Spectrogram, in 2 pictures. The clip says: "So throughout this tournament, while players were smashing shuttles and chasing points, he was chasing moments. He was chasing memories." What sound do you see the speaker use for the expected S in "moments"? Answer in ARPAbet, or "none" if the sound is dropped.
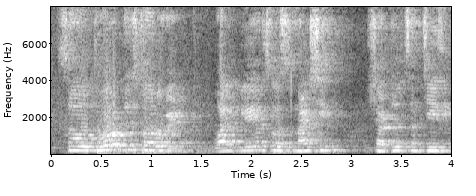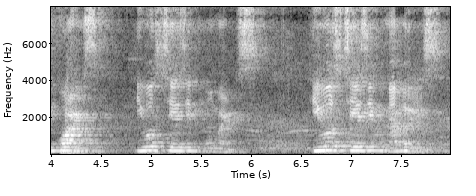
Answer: S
